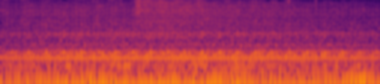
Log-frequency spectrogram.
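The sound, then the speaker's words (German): A car engine runs with more throttle applied, towing a line out on the ground. It is a loud, steady mid-low drone with a constant hum that holds even throughout, with no voices over it. “Thea gibt gefühlvoll ein bisschen mehr Gas.”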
